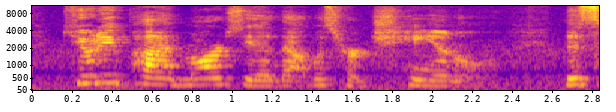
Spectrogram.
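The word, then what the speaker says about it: CutiePieMarzia: I said cutie-pies Marcia it's not cutie Pie's marks it's cutie pie Marcia that was her channel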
